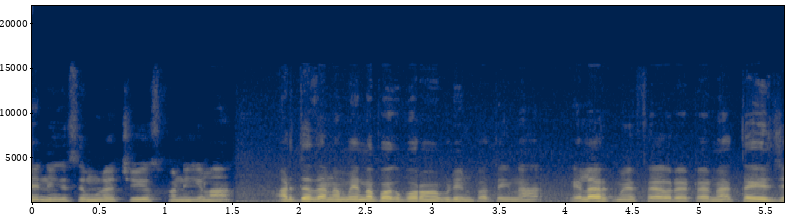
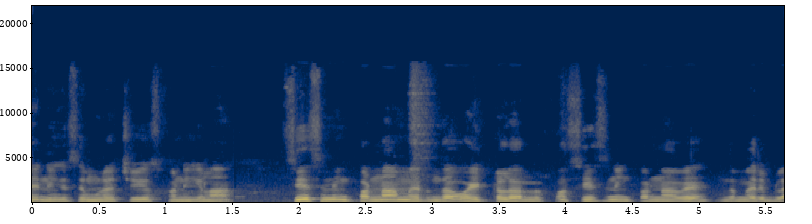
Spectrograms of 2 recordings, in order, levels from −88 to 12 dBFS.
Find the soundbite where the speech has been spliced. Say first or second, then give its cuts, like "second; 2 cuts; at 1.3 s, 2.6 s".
first; 1 cut; at 1.6 s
